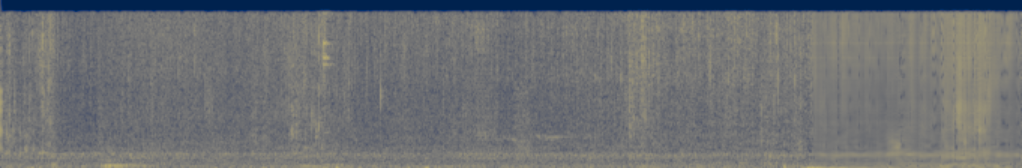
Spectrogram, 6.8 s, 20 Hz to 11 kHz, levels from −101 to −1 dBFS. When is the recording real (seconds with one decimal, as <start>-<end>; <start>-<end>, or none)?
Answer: 0.0-5.4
